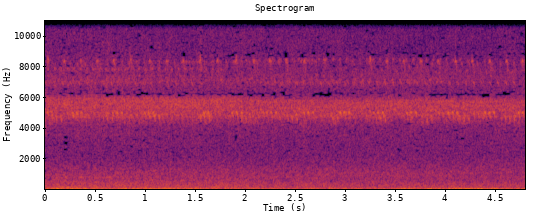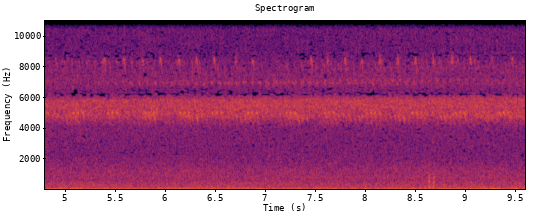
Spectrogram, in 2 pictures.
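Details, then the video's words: Chorus of crickets, an unbroken high trilling band with soft pulses, laid over steady gusty wind noise from beginning to end. "Crickets & Wind"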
